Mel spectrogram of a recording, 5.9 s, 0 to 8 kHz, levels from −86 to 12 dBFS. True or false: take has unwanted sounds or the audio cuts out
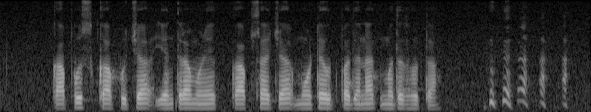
true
